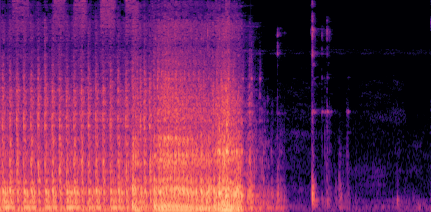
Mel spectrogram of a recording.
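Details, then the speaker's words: Two-stroke jet ski running only on sprayed starting fluid: rough, uneven burbling for about three seconds that fades and dies, smoking; spark confirmed, owner suspects a fuel delivery problem, not confirmed. "uh so it runs we know it runs of course it's smoking because it's a two-stroke but i'm actually taking back what i said about the fuel issue i think it actually is a fuel issue now because i know we're getting spark"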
